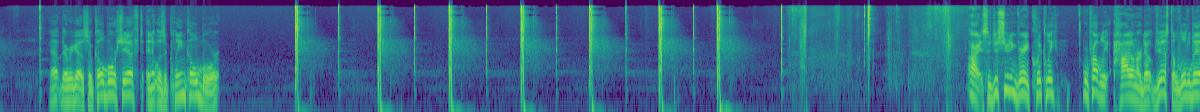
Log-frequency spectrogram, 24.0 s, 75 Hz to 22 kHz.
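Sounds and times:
rifle shots cracking: 0:05.9 - 0:06.6, 0:07.6 - 0:08.3, 0:09.0 - 0:09.7, 0:10.4 - 0:11.1, 0:11.8 - 0:12.5, 0:13.2 - 0:15.0
light handling noise: 0:15.6 - 0:19.4.

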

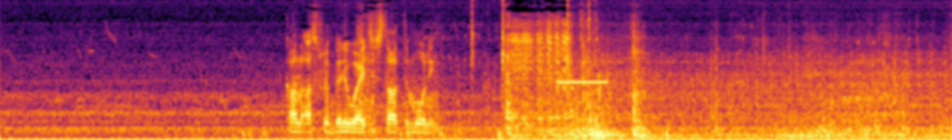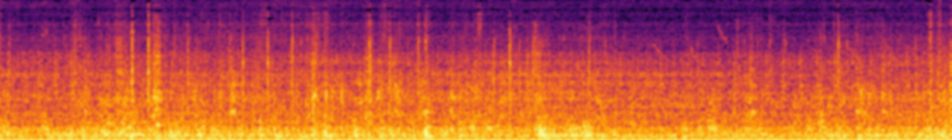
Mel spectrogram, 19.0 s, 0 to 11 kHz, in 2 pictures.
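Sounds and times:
vehicle clicks and knocks: 0:04.6 - 0:19.0
vehicle engine running at low revs: 0:04.9 - 0:19.0.

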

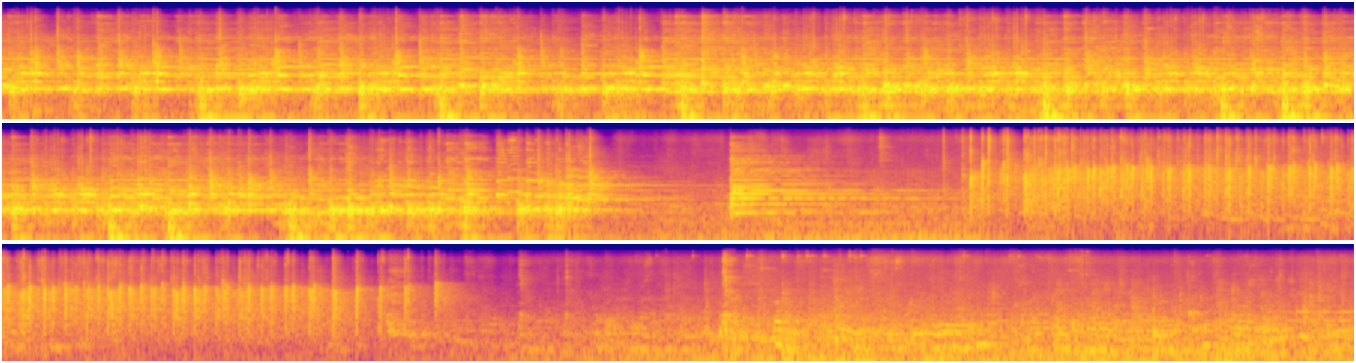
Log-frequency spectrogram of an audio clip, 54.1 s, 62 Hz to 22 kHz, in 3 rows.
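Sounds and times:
hand drum strokes: 0:00.0 - 0:30.8
plucked lute notes: 0:00.0 - 0:30.8.

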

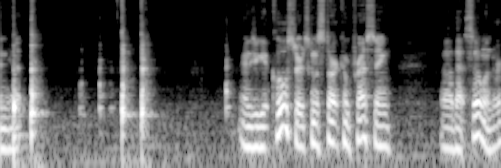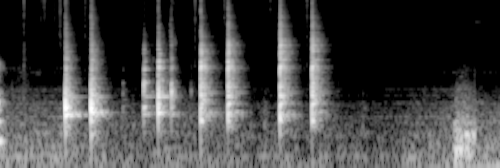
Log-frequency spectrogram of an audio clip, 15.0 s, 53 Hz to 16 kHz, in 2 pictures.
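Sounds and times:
hammer tapping metal: 0:08.5 - 0:12.5.

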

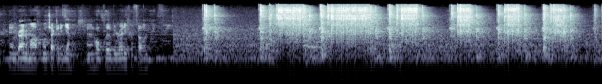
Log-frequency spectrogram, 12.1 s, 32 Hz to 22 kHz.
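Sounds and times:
welder arc crackling: 0:04.0 - 0:04.6, 0:05.2 - 0:12.0.

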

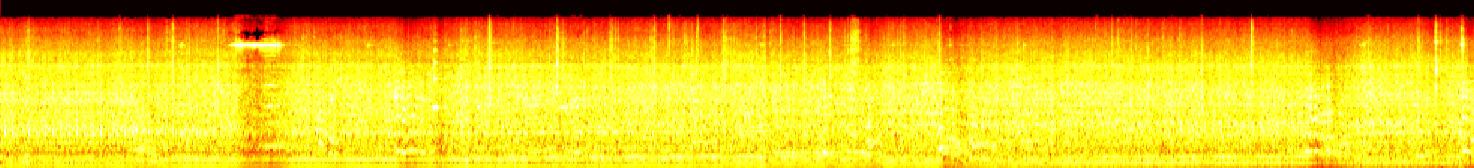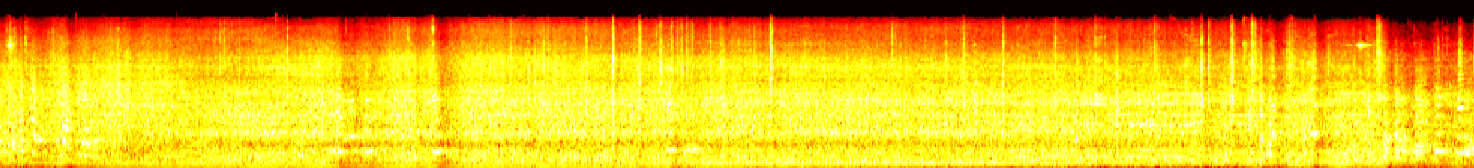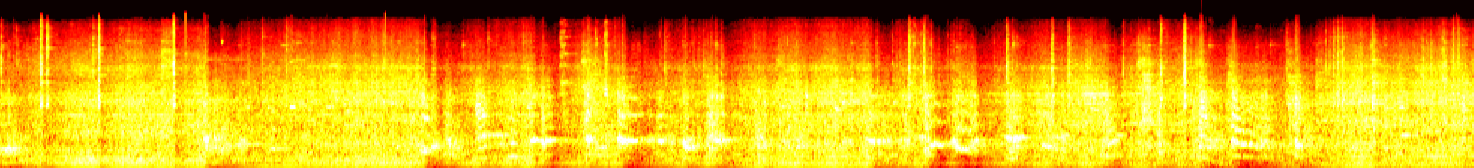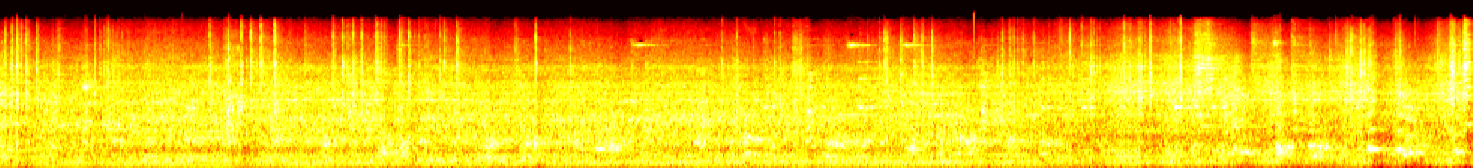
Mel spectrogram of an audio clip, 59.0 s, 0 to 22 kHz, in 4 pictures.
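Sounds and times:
loud engine drone: 0:00.0 - 0:58.9
metallic clanks from tracks: 0:12.0 - 0:58.9.

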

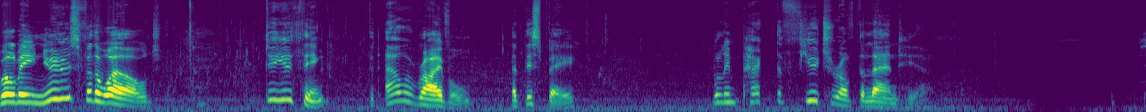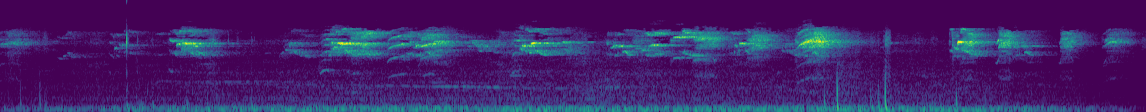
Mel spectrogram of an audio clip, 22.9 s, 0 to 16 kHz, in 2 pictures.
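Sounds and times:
small birds chirping: 0:11.4 - 0:22.9.

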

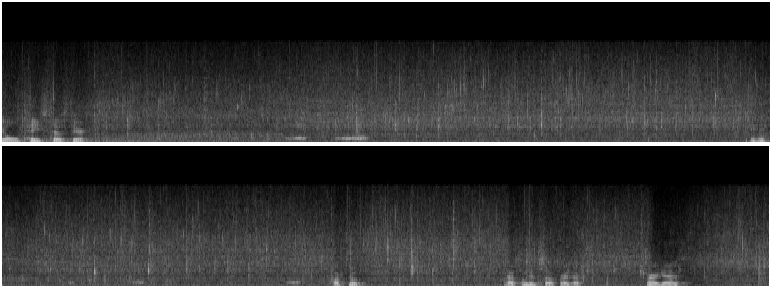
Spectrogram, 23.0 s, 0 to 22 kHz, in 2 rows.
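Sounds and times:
fish frying in hot oil: 0:00.0 - 0:23.0.

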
